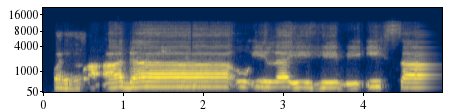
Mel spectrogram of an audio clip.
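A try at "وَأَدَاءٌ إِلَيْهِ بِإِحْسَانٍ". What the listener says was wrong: Wa ada'un. Wa ada'un itu ya domatain. Wa ada'un ilaihi bi ihsan.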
